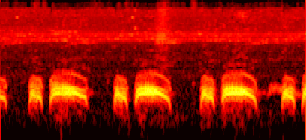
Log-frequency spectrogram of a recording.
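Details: Wild spotted dove kept as a trapping decoy, giving low hoarse coos: a short clipped note then a longer drawn-out coo, paired and repeated about once a second over a faint steady high hiss.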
